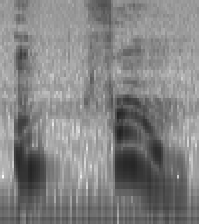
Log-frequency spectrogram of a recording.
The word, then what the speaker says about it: inform: In the second column here, we have where the stress is on the second syllable. For example, inform. Inform. You can see the force is on the second syllable. That is how it should be pronounced.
